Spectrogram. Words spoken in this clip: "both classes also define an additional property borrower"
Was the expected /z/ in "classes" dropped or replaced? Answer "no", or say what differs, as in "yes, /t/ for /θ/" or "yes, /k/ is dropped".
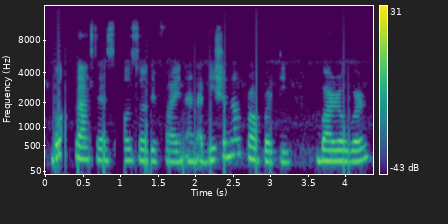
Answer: yes, /s/ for /z/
